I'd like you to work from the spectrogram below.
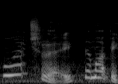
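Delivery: high, hedging reply; mock hesitant. Fan answering himself, high mock hedge. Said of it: "you look and you go".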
